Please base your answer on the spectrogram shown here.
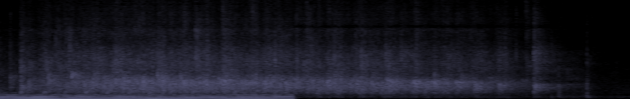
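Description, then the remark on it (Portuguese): A church audience applauds steadily, praising the Lord for a man's life as he is called up, dense clapping filling the space, with a low sustained musical drone underneath that cuts off midway; the applause then thins and trails off with a few scattered claps. “Você pode aplaudir o Senhor pela vida dele?”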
